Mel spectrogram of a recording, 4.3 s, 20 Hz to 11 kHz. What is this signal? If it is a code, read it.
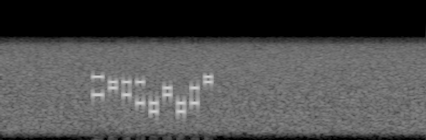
Multi-frequency trunk signalling (R1, as on North American trunks), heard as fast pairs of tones, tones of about 70 ms. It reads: KP 0981615 ST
